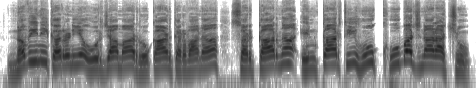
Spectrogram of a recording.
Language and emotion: Gujarati, angry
